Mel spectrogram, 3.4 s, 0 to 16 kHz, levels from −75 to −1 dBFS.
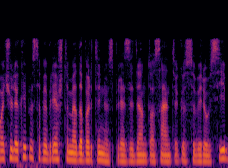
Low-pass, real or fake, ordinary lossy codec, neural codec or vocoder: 7.2 kHz; real; AAC, 48 kbps; none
